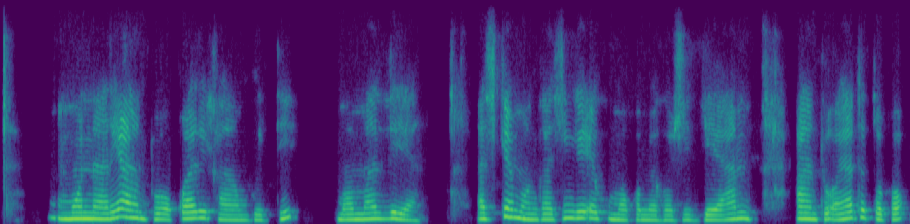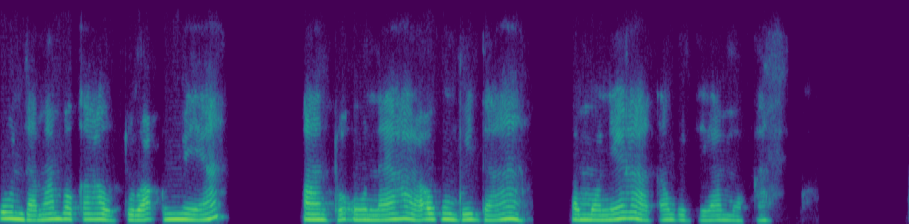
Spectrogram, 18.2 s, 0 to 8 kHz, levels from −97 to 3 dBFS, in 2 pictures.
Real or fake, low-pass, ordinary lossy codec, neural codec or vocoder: fake; 7.2 kHz; Opus, 16 kbps; codec, 16 kHz, 8 kbps, FunCodec, trained on Chinese and English, 25 frames a second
